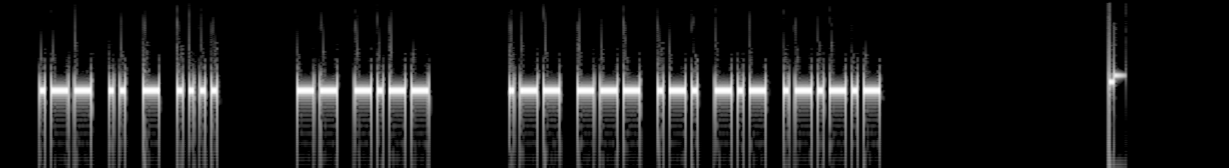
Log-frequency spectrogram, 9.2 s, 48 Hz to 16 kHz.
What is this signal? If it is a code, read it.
Morse code, heard as a keyed tone, about 28 wpm, 700 Hz. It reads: WITH MY WORK.
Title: 2x Word-Spacing - Sentences from Top 300 Words - 28wpm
